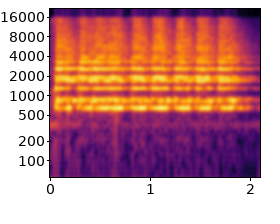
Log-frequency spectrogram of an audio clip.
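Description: Triple-trumpet 'verdureiro' air horn on a Renault Master van (three trumpets fed by one electric compressor motor) sounding a single steady chord of several tones for about two seconds, then cutting off.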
